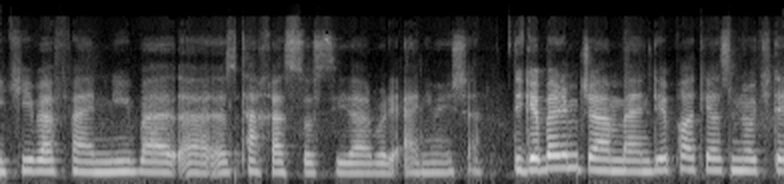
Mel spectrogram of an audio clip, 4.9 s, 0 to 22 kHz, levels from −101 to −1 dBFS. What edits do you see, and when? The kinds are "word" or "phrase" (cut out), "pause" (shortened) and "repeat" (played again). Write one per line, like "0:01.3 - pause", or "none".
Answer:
0:01.5 - word
0:03.1 - pause
0:03.6 - word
